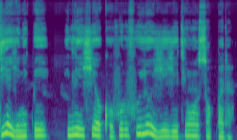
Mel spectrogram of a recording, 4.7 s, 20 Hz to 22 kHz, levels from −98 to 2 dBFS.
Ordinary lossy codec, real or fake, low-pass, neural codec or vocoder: none; fake; none; vocoder, 48 kHz, 128 mel bands, Vocos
